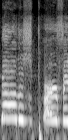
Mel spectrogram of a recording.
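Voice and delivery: very high, chipper, mock cheerful reassuring tone. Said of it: "He's like".

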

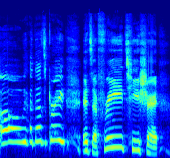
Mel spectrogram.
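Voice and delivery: acted-out scream. Describing a film's opening, where Trish wins a radio prize: mock screaming. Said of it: "She's screaming".

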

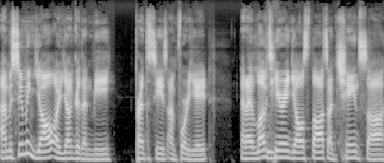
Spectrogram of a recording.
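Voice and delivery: ordinary delivery

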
